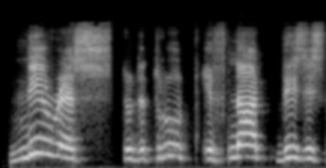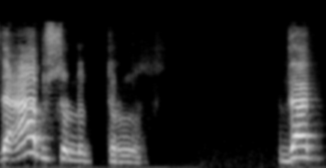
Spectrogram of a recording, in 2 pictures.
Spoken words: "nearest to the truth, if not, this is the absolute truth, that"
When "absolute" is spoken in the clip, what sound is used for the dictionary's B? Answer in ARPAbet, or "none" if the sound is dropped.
B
